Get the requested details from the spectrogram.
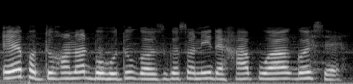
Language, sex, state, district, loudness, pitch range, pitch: Assamese, male, Assam, Sonitpur, -14 LUFS, 255-275 Hz, 265 Hz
